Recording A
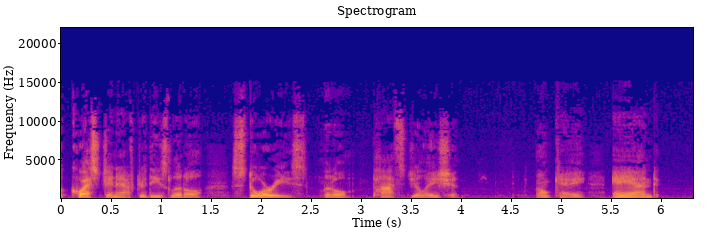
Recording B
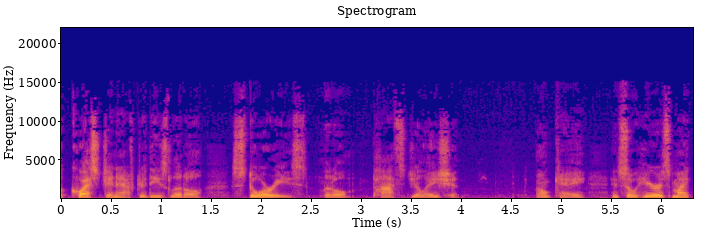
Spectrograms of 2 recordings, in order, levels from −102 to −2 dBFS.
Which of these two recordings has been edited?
A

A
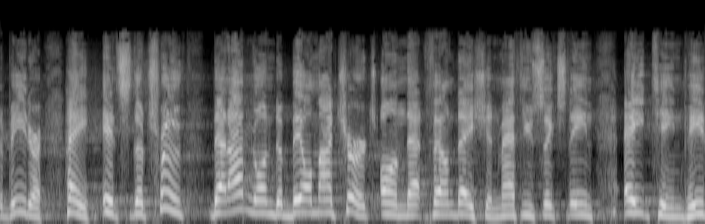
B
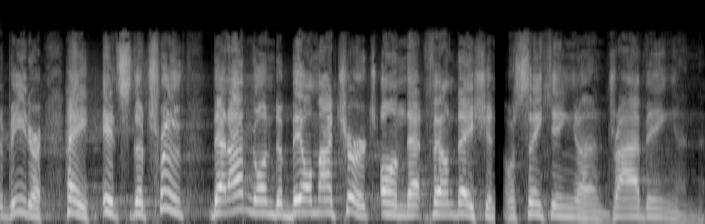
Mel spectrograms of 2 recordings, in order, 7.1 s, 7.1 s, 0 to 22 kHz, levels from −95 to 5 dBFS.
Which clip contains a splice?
B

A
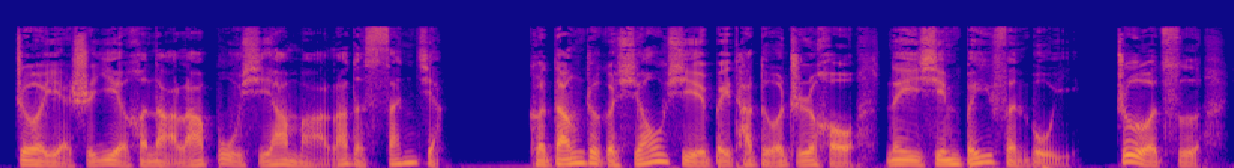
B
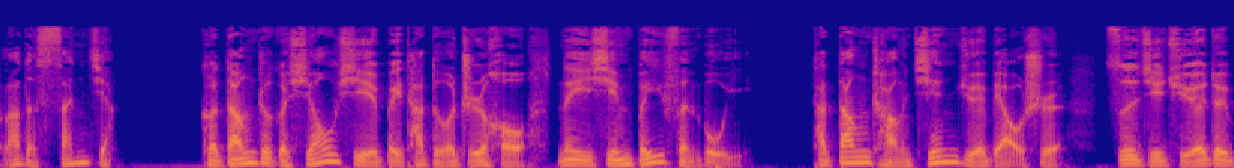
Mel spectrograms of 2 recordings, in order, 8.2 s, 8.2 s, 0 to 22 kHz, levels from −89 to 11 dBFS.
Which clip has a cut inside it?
A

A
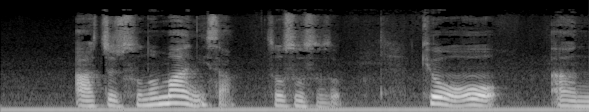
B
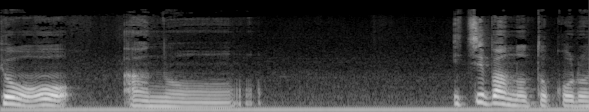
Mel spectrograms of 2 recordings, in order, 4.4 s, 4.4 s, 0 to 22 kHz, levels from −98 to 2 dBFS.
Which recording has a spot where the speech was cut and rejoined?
A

